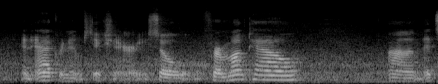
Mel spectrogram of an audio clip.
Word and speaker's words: MGTOW: their own way or m-g-t-o-w which is an acronym that people just uh pronounce as mgtow so this i believe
